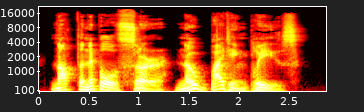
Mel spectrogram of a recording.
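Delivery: loud, peremptory, commanding barking voice. A clean-cut, polite American man objects, barked peremptorily. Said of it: "he barked peremptorily".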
